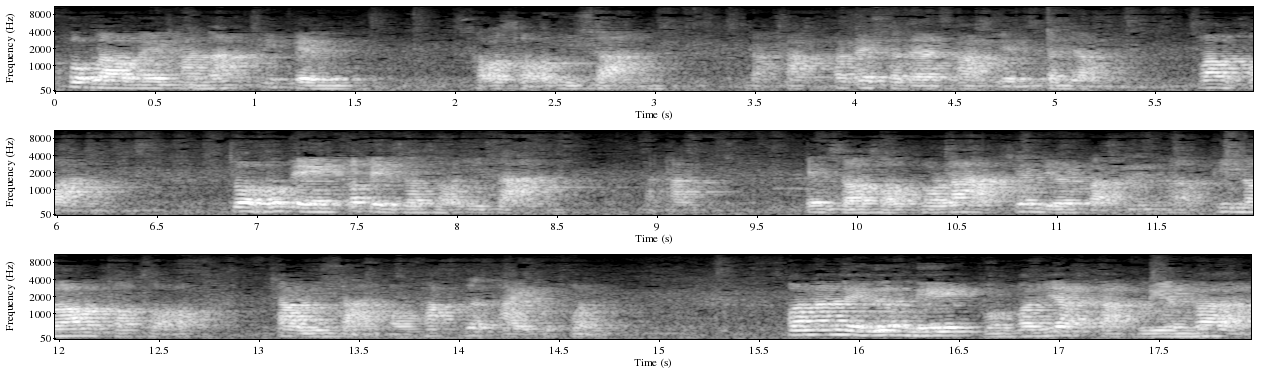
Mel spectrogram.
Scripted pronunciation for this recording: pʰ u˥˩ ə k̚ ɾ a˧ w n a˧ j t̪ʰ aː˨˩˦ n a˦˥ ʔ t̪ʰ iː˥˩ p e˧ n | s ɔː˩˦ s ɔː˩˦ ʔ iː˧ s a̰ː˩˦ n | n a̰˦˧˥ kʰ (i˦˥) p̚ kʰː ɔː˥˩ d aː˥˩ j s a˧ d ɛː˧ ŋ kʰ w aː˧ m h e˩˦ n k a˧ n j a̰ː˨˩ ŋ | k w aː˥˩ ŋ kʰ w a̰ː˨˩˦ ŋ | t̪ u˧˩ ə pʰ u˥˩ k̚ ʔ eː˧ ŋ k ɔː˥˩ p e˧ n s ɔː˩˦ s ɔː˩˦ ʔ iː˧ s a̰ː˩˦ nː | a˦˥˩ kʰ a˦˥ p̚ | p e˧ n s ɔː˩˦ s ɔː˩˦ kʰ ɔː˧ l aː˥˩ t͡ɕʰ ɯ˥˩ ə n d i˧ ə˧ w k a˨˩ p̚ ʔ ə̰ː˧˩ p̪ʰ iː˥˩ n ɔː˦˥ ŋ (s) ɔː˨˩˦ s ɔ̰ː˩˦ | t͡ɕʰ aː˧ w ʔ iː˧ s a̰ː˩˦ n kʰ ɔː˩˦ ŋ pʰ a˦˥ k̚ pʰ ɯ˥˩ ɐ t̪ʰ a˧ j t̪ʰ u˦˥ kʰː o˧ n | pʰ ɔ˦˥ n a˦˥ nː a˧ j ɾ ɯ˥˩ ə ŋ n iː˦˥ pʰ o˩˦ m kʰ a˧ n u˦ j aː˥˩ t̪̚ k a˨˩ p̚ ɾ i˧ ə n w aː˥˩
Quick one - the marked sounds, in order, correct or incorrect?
incorrect, correct

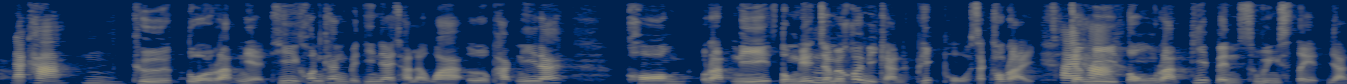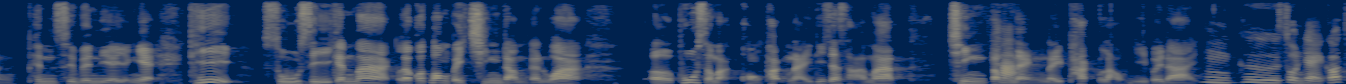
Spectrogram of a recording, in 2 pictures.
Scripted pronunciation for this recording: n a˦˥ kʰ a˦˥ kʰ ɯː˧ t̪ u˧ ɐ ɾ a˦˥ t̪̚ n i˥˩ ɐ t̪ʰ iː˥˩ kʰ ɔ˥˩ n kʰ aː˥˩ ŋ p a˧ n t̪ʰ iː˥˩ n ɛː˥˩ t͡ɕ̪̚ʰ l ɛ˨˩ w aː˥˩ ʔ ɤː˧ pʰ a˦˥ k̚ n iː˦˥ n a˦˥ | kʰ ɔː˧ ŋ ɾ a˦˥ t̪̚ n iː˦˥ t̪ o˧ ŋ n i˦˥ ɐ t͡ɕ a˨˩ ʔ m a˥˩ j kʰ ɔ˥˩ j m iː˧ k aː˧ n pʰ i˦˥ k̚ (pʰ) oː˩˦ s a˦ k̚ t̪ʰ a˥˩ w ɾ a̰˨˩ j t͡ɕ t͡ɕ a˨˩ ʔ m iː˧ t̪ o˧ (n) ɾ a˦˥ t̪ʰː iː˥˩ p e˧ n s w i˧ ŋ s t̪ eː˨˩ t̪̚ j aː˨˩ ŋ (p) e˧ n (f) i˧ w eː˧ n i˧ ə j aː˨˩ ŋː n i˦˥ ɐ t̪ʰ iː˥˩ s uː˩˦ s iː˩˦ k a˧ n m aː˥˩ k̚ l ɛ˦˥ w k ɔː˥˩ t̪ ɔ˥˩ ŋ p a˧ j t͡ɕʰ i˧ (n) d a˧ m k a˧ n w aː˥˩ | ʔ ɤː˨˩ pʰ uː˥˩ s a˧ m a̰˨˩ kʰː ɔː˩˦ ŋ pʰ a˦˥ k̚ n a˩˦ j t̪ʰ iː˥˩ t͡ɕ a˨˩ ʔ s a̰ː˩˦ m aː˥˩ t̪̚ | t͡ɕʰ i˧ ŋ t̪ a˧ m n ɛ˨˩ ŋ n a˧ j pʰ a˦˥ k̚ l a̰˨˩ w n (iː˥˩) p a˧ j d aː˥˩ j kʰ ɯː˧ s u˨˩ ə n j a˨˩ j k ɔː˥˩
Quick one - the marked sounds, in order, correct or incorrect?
correct, incorrect, incorrect, incorrect, incorrect, incorrect

